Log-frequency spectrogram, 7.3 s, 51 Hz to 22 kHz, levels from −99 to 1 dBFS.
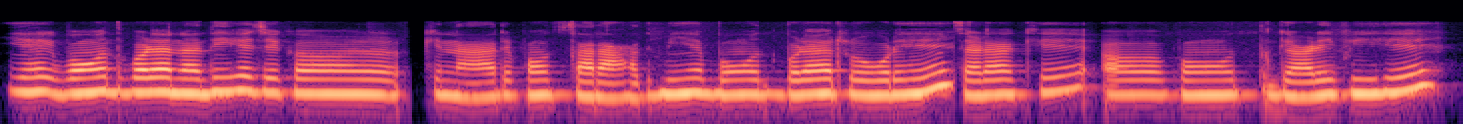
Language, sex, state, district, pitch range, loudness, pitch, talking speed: Chhattisgarhi, female, Chhattisgarh, Sarguja, 215-245 Hz, -15 LUFS, 225 Hz, 190 wpm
